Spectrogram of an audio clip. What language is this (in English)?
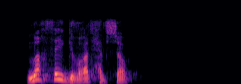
Kabyle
